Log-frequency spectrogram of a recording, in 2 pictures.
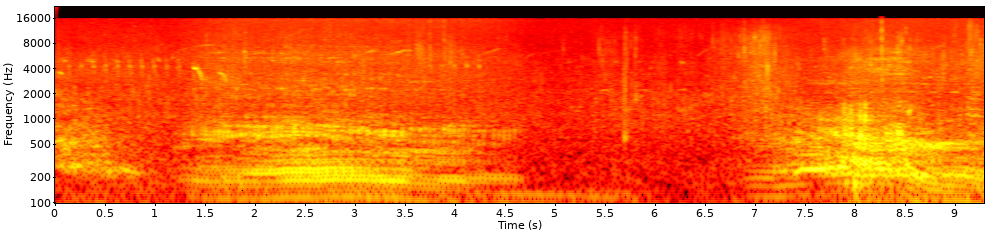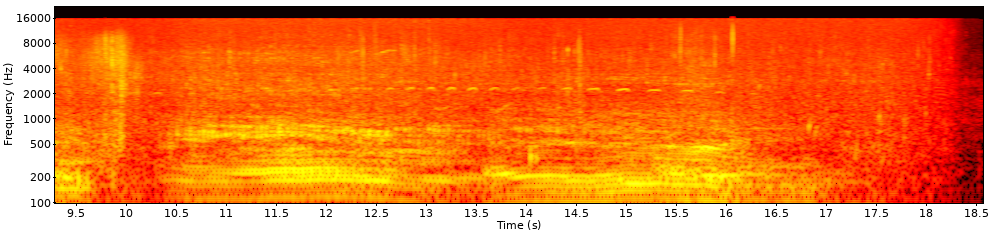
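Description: African elephants calling: three long, low, rumbling calls of several seconds each, the middle one louder and rougher. The sound fades out near the end.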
